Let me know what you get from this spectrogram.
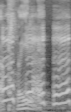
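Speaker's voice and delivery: high, slow, fancy voice. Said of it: "I got fancy".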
